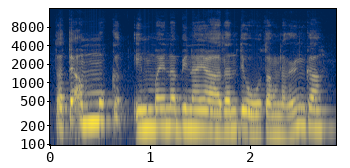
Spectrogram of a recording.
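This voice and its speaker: A man's voice: high voice, a little fast, mellow, natural voice. A man playing a grumbling, money-minded village husband in a radio comedy drama, questioning and nagging.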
